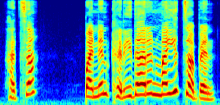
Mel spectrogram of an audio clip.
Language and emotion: Kashmiri, disgusted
